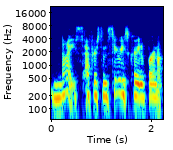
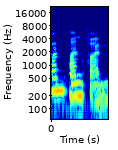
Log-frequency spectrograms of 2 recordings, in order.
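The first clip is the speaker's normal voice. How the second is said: bone-dry, sarcastic, mock enthusiastic cheer; 6 dB quieter than usual. Reacting to a chat message about coding project modules: sarcastic. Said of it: "That is sarcasm, by the way".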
